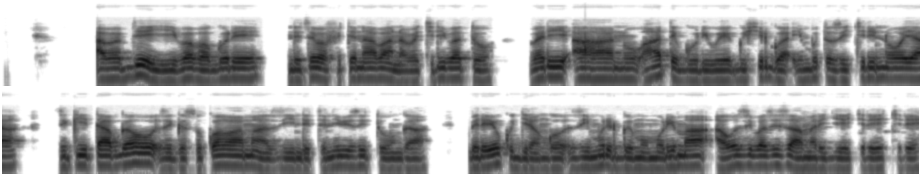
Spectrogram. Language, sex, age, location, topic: Kinyarwanda, male, 25-35, Nyagatare, agriculture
